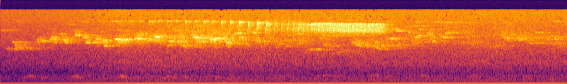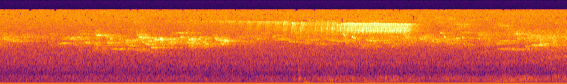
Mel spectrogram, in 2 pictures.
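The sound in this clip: Birdsong outdoors from a bird moving about near the microphone: repeated high, bright phrases rise and fade in bursts over a steady low rumble of background noise, with no talk.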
